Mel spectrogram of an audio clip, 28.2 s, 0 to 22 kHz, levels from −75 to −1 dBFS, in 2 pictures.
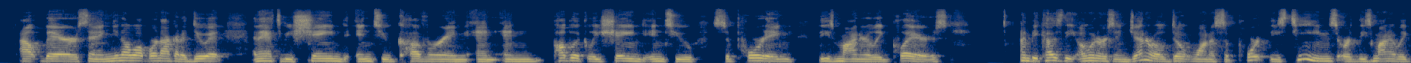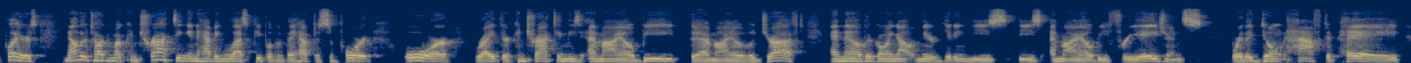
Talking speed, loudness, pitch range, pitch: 190 wpm, -22 LUFS, 130-150 Hz, 140 Hz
